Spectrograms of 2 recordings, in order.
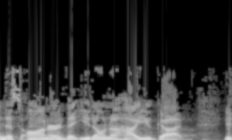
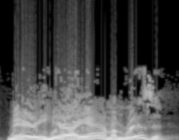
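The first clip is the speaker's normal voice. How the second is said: joyful announcement; 8 semitones higher, 3 dB louder than usual. Retold or imitated. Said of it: "led Mary out of despair".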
